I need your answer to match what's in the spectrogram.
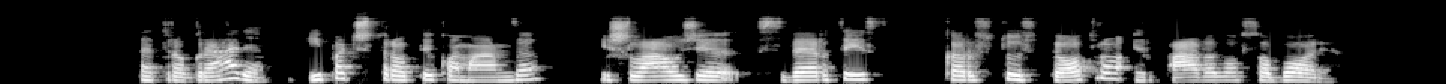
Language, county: Lithuanian, Kaunas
